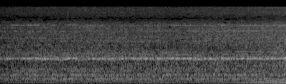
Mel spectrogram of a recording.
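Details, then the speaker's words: 2002 GMC Sierra, likely 5.3 V8, 221,000 miles, alternator looks new and headlights bright. A quiet, even under-hood hum with a faint steady whine and no knocks or misses. Normal, healthy idle. "yeah it's a good runner man headlights are nice and bright"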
